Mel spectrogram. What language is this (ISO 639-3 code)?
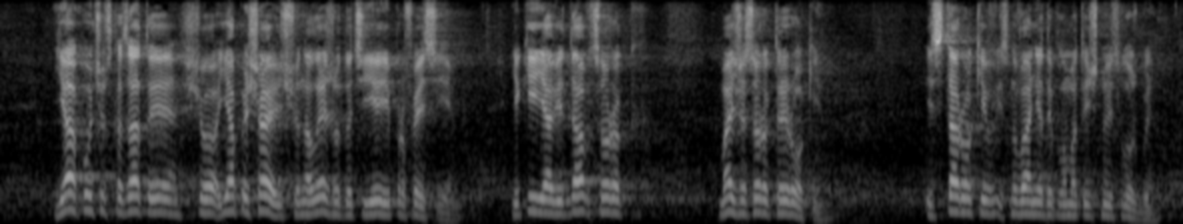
ukr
